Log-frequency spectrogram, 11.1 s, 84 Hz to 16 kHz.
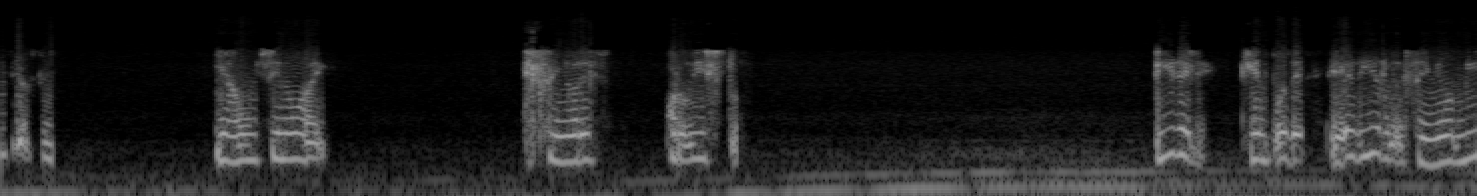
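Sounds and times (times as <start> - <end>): low steady rumble and hum: 0.0 - 11.0.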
